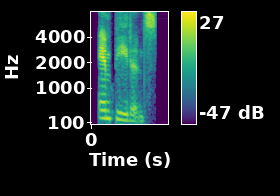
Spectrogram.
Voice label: "impedance", Indian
